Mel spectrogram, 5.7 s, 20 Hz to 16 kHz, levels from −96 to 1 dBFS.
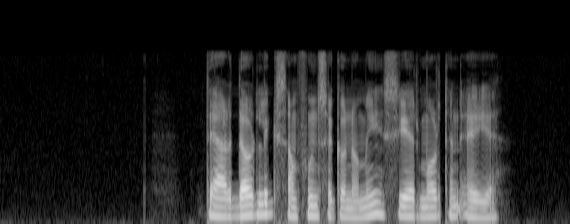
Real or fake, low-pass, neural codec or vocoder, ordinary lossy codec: real; 7.2 kHz; none; none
